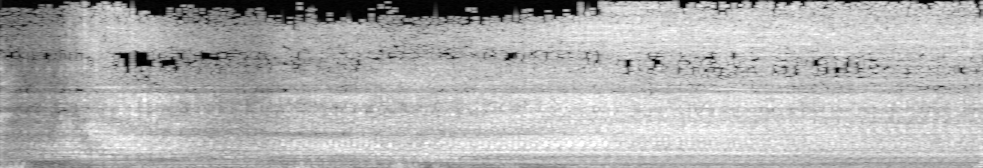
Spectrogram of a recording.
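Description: A heavy engine runs steadily after a pump rework at a quarry, a continuous close rumbling idle with some clatter and no talking.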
